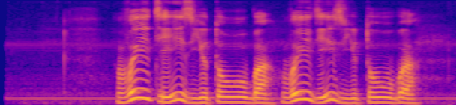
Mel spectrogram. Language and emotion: Russian, neutral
